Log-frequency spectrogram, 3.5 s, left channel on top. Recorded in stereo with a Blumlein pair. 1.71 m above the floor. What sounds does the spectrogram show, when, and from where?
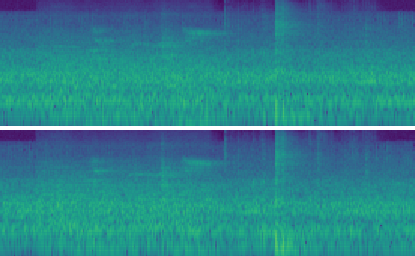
0.3 s a bird: 50° right, 2.5 m
1.9 s a bell: 20° right, 1.6 m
